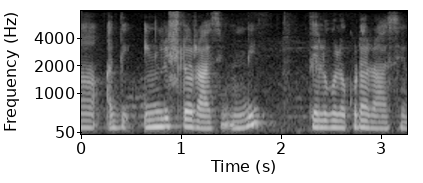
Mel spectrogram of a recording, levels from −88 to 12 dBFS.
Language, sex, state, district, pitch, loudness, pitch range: Telugu, female, Andhra Pradesh, Sri Satya Sai, 170 Hz, -18 LUFS, 160-185 Hz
